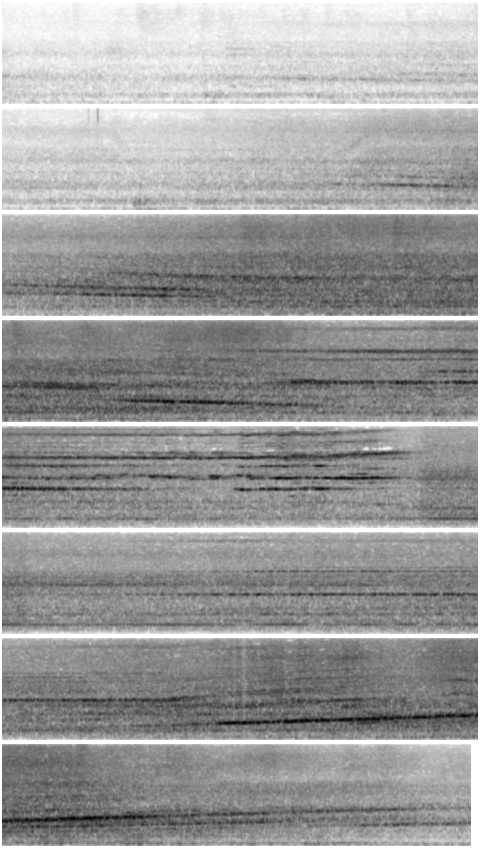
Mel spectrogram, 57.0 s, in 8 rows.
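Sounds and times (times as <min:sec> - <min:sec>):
train humming: 0:00.0 - 0:57.0
train whine: 0:02.0 - 0:57.0
wheel and brake squeal: 0:26.3 - 0:34.7.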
